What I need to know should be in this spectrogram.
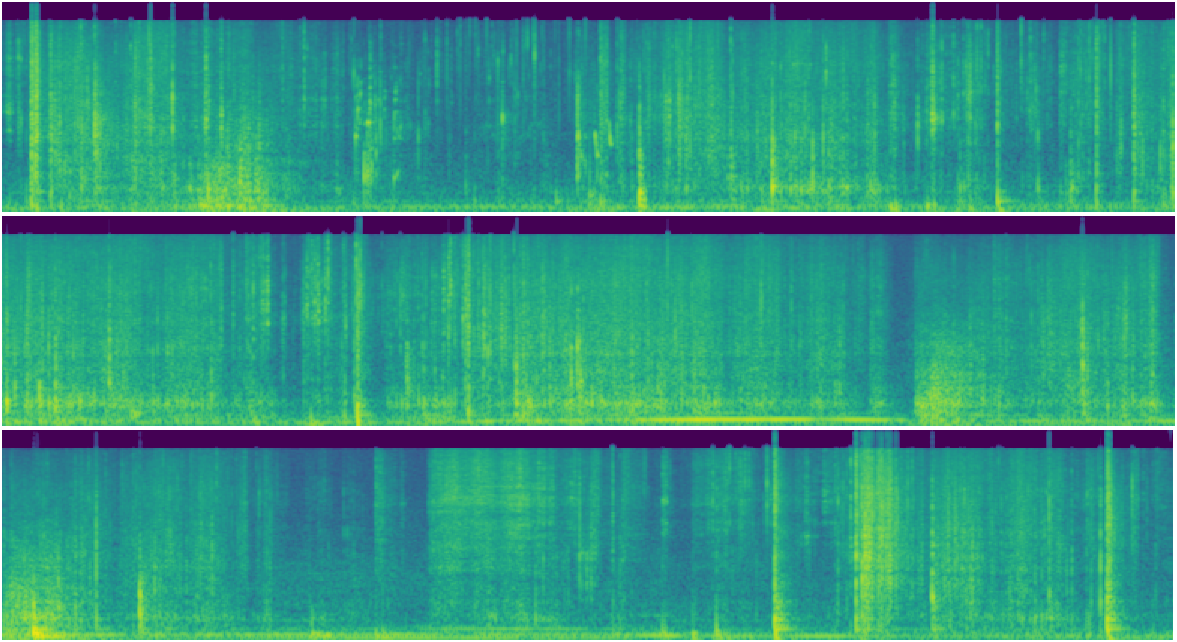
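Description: Powder sifts and pours through fingers with a soft hiss.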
